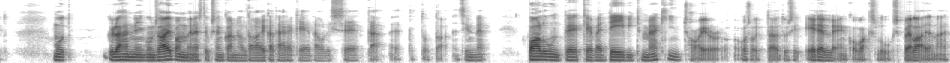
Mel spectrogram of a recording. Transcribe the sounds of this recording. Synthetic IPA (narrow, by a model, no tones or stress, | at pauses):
mut̪ | kylːæhænniːŋkunsɑipɑmːḛnʔest̪ykseŋkɑnːɑlt̪ɑɑikɑt̪ærkeːt̪æolisseet̪ːæ̰ḛt̪ːæ̥t̪ot̪ɑsinːe | pɑluːnt̪ekeʋædeiʋid̥mækʰint̪ʰɑ̰jø̰ɹosoit̪ːɑut̪usiʔḛdelːḛːŋkoʋɑ̰kslṵːkspḛlɑ̰jɑ̰nɑḛt̪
